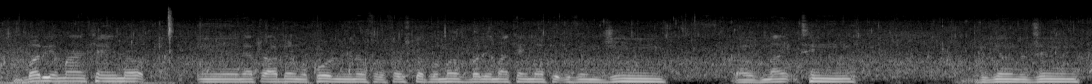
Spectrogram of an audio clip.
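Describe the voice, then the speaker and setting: A man mumbles at a moderate pace and medium pitch, in a monotone, flat intonation with long, frequent pauses. Audible room echo and noticeable background noise surround him. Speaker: fishing vlogger. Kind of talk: casual outdoor vlog narration. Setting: outdoors by a stream. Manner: mumbling.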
